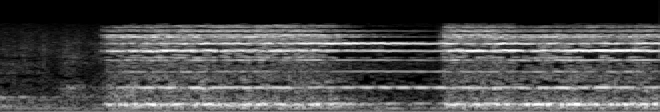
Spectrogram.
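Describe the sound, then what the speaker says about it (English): An alarm bell rings loudly and continuously, kicking in abruptly after a moment of low background and holding a steady metallic clang, with a brief dip partway through. "The old woman must have turned in an alarm."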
